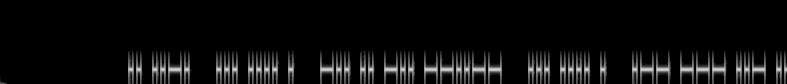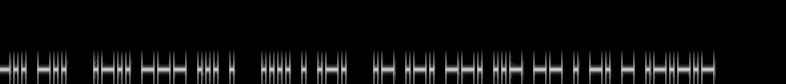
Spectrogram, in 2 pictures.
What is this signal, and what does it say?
Morse code, heard as a keyed tone, about 28 wpm, 700 Hz. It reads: IF SHE DID, SHE WOULD LOSE HER ARGUMENT.
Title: Sentences from Top 1400 Words 30wpm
